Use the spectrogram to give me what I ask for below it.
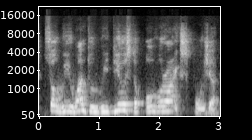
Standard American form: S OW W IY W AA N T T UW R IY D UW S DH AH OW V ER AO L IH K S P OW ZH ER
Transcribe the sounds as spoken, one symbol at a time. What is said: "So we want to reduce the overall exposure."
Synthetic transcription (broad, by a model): S OW W IY W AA N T T UW R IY D UW S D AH OW V ER AO L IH K S P OW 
